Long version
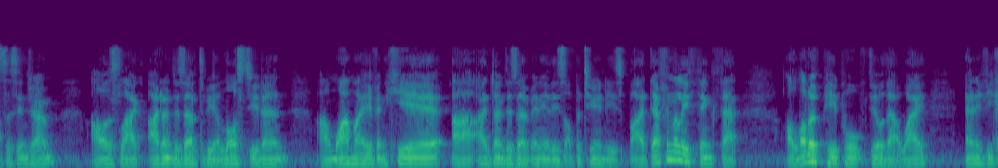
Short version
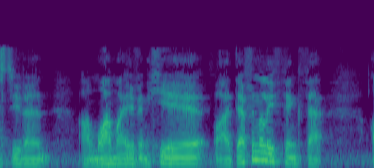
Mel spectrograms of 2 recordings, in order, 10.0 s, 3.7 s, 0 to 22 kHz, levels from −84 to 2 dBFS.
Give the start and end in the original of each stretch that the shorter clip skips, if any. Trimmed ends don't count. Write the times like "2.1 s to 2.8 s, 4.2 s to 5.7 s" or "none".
4.5 s to 6.2 s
